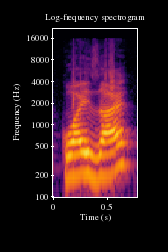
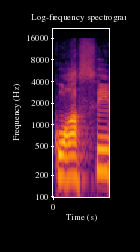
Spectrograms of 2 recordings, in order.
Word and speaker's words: quasi: Its actual pronunciation is क्वाजी passive voice. तो इसको क्वासी नहीं बोलते हैं, इसको क्वाजी बोल सकते हो आप, राइट।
